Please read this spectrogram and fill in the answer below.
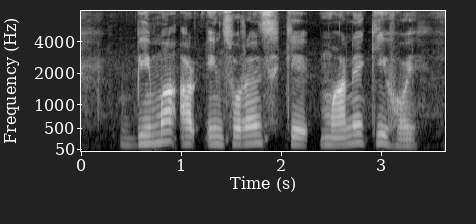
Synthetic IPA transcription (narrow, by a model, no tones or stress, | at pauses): bimaʔaɾinsɔɾɛnskemanɛkiɦɔj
